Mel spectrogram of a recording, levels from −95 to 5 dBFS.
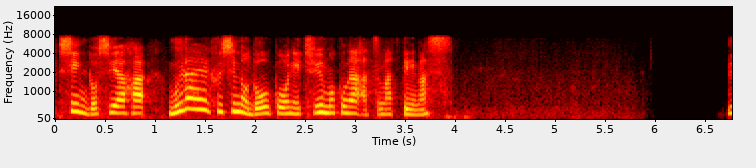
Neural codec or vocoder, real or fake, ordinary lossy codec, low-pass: codec, 16 kHz, 2 kbps, FreqCodec, larger model; fake; Opus, 16 kbps; 7.2 kHz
